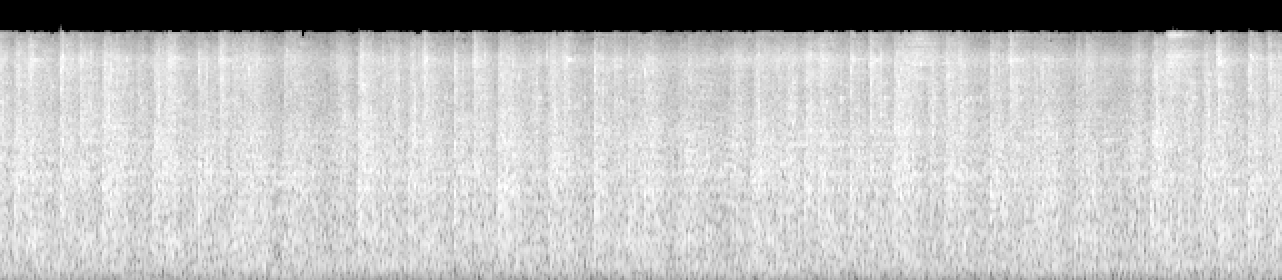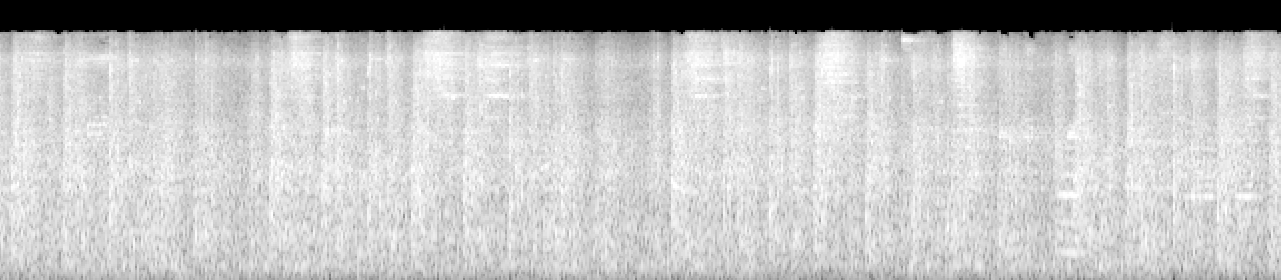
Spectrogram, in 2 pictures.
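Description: Passenger train coaches rolling past, their wheels clattering steadily over the rail joints.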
